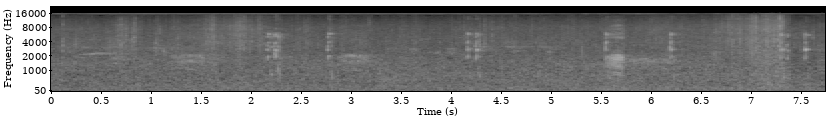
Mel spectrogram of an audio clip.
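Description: Faint outdoor background hiss with a few short, sharp bird chirps scattered through it.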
